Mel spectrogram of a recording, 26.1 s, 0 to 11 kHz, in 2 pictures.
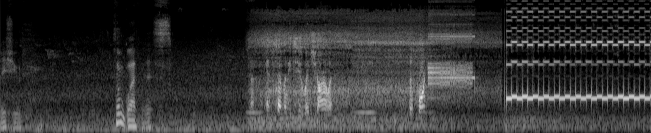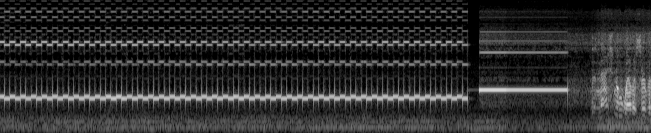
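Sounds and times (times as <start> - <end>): buzzy warbling alarm tone: 8.3 - 24.4
steady single-pitch alert tone: 8.4 - 24.4.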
